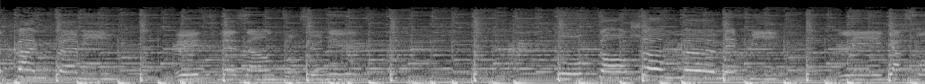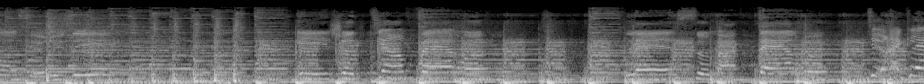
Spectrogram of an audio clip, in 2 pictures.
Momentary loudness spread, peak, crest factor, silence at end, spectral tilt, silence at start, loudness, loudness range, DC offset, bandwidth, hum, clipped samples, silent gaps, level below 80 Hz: 4 LU; 0 dBFS; 16 dB; 0 s; -5 dB/octave; 0 s; -16 LUFS; 1 LU; under 0.1%; 15.5 kHz; none; under 0.1%; none; -20 dBFS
